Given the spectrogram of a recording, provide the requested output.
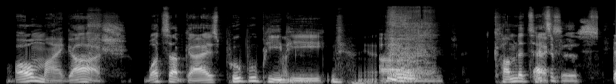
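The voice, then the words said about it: Imitates another person's voice. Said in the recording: “That is a pretty good impression.”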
